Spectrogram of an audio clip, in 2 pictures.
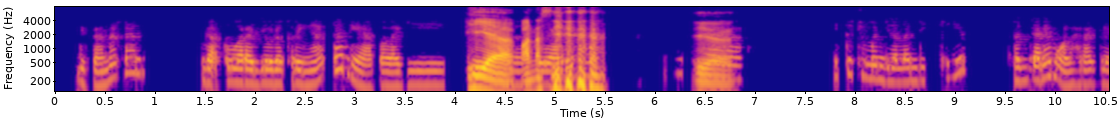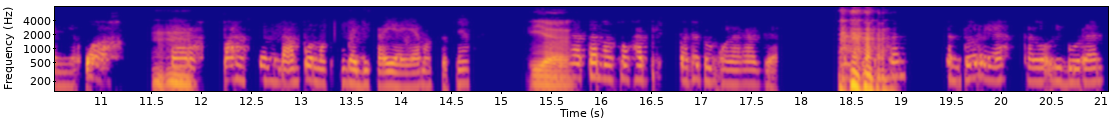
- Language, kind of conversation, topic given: Indonesian, unstructured, Bagaimana cara memotivasi diri agar tetap aktif bergerak?
- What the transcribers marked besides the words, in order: distorted speech; laugh; static; laugh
